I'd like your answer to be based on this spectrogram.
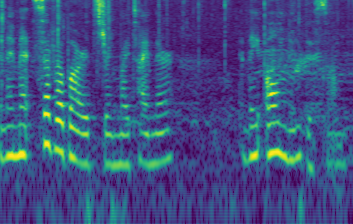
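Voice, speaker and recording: A woman's voice: mid-range voice, steady tone, dark tone, lightly acted. A young woman playing a peppy traveling bard in a fantasy audio roleplay, telling tales earnestly and fondly without hurry. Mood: earnest, nostalgic. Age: young adult. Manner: earnest, fond, unhurried storytelling.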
